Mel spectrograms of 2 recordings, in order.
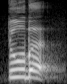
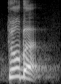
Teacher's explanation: Nah, di sini qalqalah. Mantul ibarat kayak bola.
